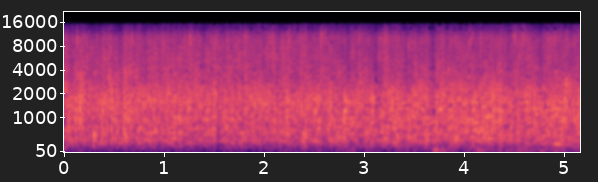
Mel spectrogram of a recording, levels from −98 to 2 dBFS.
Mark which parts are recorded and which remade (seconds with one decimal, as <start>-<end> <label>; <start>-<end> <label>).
0.0-0.7 recorded; 0.7-5.2 remade

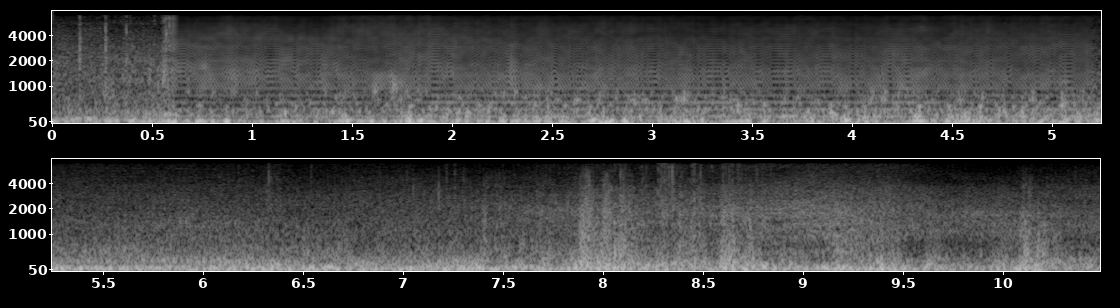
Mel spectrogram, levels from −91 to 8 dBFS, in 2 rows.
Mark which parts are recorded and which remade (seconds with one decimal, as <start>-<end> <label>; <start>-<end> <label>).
0.0-0.6 recorded; 0.6-5.2 remade; 5.2-10.5 recorded

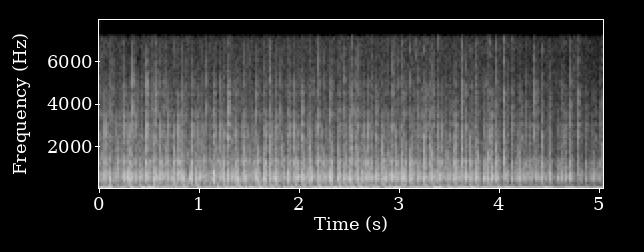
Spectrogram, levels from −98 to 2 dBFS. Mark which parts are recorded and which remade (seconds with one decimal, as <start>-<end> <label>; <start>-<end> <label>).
0.0-5.0 recorded

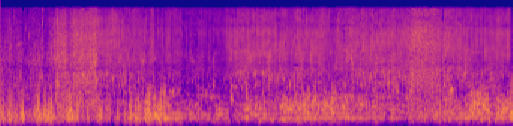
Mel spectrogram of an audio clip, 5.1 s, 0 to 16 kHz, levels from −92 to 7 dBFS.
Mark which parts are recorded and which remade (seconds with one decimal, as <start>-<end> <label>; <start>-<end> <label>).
0.0-1.0 recorded; 1.0-4.1 remade; 4.1-4.5 recorded; 4.5-5.1 remade

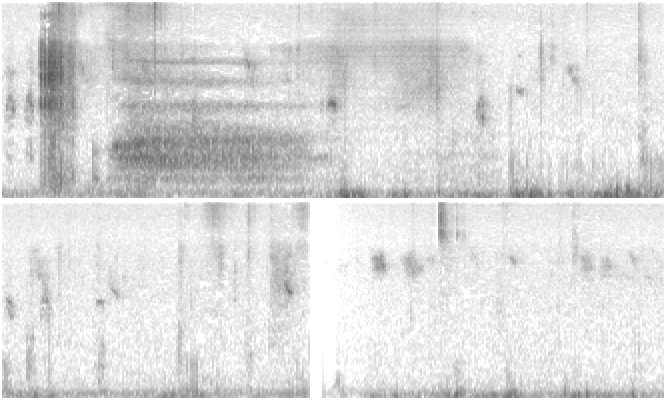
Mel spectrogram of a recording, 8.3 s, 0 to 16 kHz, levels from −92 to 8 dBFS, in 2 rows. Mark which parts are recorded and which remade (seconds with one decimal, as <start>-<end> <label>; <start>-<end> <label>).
0.0-2.0 recorded; 2.0-2.9 remade; 2.9-8.3 recorded

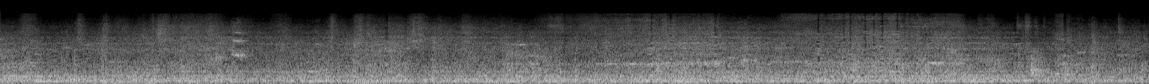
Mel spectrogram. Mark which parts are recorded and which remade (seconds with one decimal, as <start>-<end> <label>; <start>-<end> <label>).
0.0-6.0 remade; 6.0-7.6 recorded; 7.6-8.1 remade; 8.1-9.2 recorded; 9.2-11.5 remade

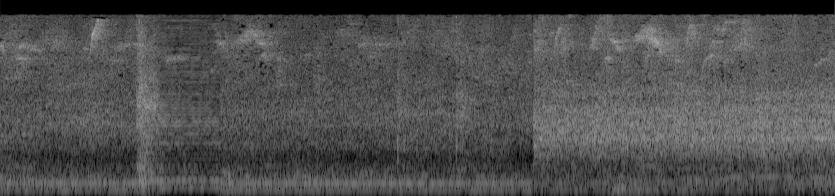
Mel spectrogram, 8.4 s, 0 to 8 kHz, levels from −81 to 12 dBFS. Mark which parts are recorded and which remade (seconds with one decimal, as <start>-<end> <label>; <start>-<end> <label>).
0.0-1.5 recorded; 1.5-2.2 remade; 2.2-8.4 recorded

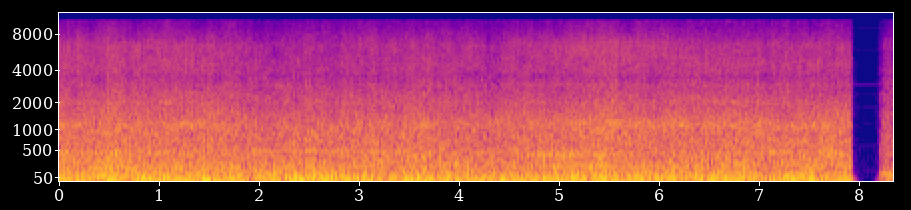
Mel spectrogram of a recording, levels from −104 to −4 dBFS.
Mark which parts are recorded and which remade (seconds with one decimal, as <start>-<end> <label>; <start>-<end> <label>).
0.0-6.0 remade; 6.0-7.0 recorded; 7.0-8.3 remade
